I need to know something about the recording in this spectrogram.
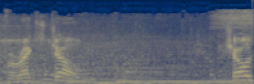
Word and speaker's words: Tso: Cho spelled TSO. TS in Chinese, they tell me is pronounced Ch.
